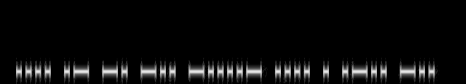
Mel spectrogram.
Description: Morse code, heard as a keyed tone, about 25 wpm, 600 Hz. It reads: HAND-HELD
